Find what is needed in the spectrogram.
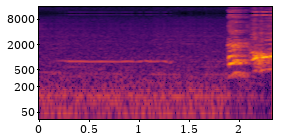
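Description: Quiet studio room with a low hum, then near the end a vocalist suddenly starts a loud sung line into the microphone.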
